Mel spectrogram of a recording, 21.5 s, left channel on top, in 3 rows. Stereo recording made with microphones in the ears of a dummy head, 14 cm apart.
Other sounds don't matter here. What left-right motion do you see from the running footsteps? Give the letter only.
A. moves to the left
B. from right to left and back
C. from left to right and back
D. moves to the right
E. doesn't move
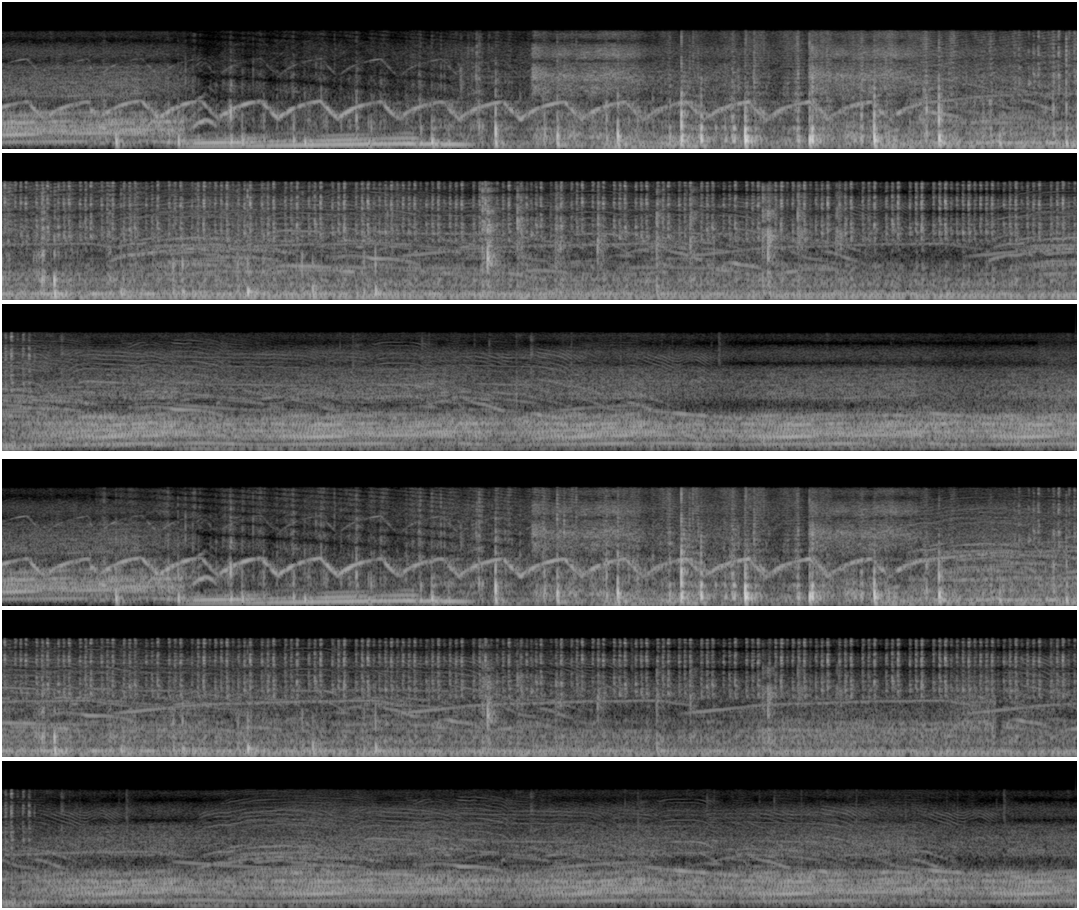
A.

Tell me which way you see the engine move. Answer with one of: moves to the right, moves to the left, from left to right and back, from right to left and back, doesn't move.
doesn't move.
